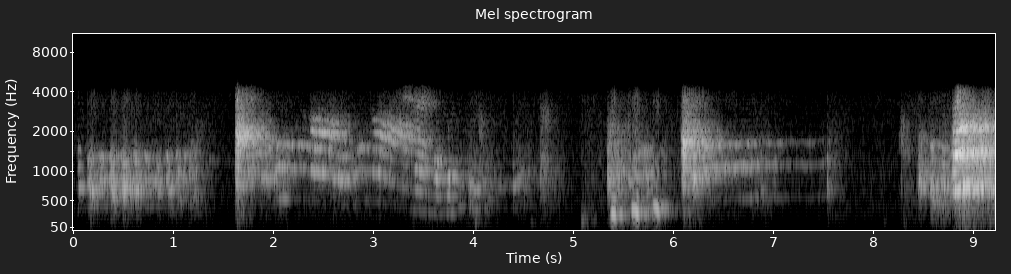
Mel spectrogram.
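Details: A Maltese puppy at a dog groomer makes a weird, monkey-like sound instead of whining: a run of odd, wavering whines and short yelping cries, broken by pauses.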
